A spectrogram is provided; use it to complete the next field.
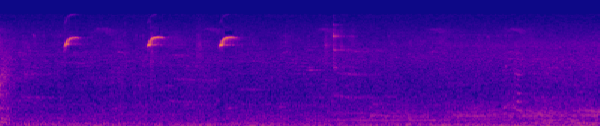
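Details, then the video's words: Canary singing vigorously: three short, bright, rising whistled notes, one about every second, then quieter faint chirps over a low background hum. "Kicau burung kenari gacor"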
